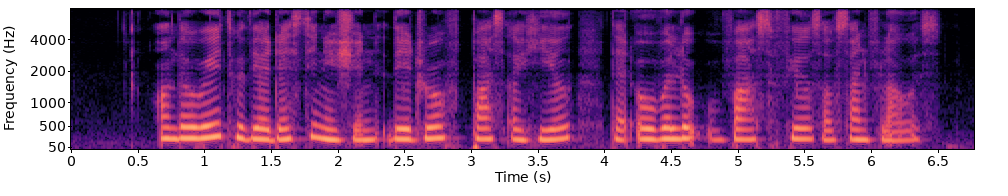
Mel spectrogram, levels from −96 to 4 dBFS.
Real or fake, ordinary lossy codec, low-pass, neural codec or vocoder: real; none; none; none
